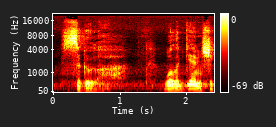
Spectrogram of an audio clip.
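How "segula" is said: low, soft, unvoiced whisper; whispered segula. Man to his date at her door, tender whisper. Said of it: "I say, Pam".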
